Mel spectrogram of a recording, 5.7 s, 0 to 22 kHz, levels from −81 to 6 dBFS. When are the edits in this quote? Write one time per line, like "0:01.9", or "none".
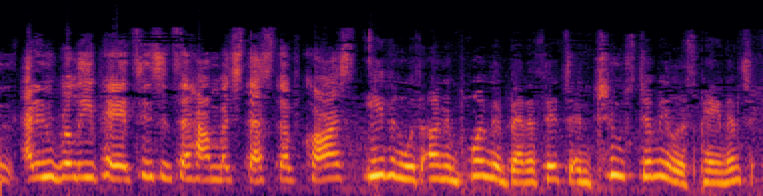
0:03.0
